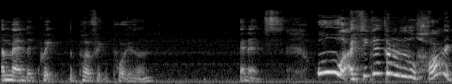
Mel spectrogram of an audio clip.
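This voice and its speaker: A woman with an American accent speaks, her pitch swinging very widely. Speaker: social media creator. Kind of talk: casual livestream chat. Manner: rambling, hesitant.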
